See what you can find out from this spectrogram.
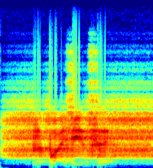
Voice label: "crawlspace", bot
